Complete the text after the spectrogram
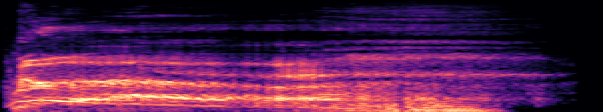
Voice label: Male Worgen Death

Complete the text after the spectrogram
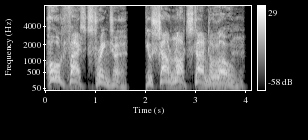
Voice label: Male Orc Ogre

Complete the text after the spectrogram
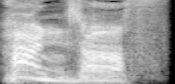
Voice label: Male Dwarf Attack

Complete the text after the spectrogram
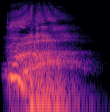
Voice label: Male Old God Creature Death

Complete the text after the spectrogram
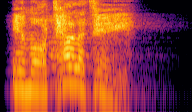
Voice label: Female Blood Elf Attack

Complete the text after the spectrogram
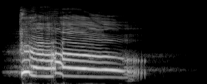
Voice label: Female Human Ghost Death

